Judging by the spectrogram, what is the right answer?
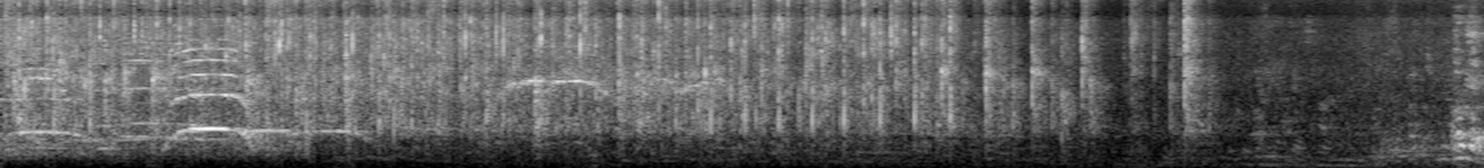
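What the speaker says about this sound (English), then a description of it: "So give him a round of applause." A person talks over a room crowd, then an audience breaks into steady applause that fades toward the end.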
